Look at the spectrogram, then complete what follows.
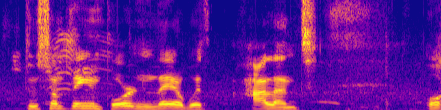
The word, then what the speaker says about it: Haaland: something important there with Haaland, or Haaland, as they pronounce it in Norwegian.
